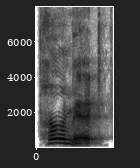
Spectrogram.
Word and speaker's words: permit: So we have seen permit as a verb. However, permit the pronunciation permit is a noun.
